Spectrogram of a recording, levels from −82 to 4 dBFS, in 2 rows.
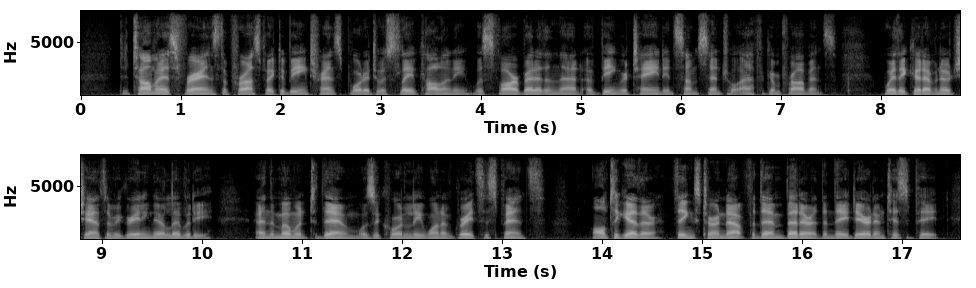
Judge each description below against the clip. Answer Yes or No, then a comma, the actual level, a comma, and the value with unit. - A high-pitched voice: No, low, 125 Hz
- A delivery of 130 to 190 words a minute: No, average, 200 wpm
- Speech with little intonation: Yes, narrow, 1.3 semitones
